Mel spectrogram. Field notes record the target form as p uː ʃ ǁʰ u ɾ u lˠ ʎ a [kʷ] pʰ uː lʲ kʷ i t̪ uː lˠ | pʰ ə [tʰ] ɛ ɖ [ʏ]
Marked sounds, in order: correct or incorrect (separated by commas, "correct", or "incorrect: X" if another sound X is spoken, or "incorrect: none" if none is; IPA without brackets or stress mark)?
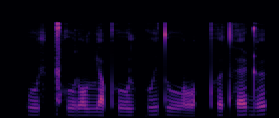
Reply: incorrect: none, correct, correct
